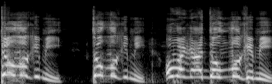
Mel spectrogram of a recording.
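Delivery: very high scream, pitch swooping and swinging wildly. Recounting a man screaming at him in the dark, imitating Spencer screaming. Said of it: "And he is screaming at me".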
